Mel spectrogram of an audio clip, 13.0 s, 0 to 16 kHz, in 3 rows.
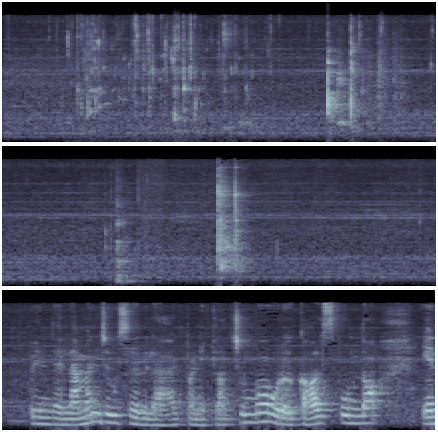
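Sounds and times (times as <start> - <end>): liquid pouring and dripping: 0.5 - 2.8.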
